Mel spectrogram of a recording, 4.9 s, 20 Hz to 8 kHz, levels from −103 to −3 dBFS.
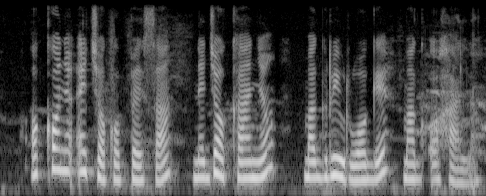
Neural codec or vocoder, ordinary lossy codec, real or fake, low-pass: none; none; real; 7.2 kHz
